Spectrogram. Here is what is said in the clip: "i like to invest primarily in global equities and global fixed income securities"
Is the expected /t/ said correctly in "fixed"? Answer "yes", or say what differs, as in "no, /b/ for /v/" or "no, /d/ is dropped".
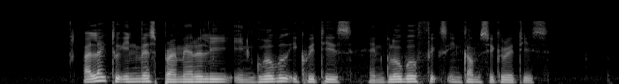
no, /t/ is dropped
